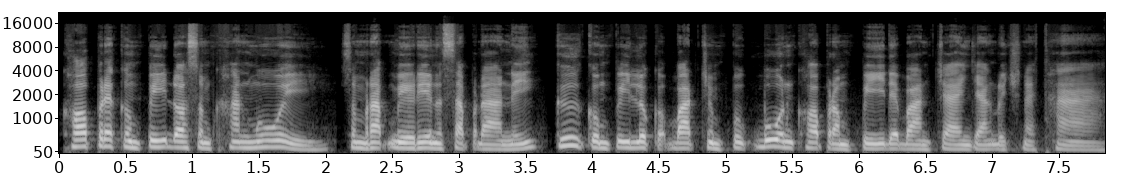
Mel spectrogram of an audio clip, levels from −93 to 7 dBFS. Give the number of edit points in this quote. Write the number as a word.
two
